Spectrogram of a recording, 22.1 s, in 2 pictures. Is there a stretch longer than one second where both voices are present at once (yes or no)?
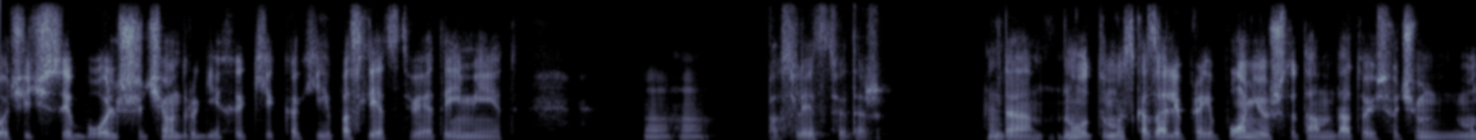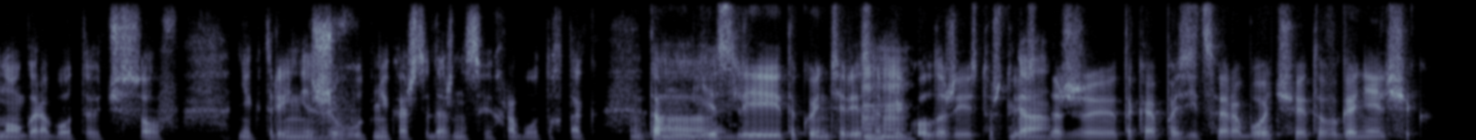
no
